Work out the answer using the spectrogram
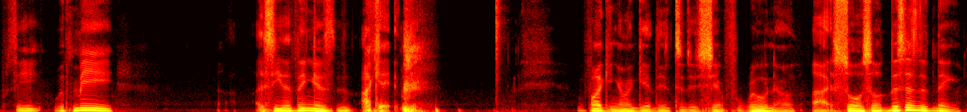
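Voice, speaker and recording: A man's voice: mid-range voice, measured pace, long pauses, warm tone, no room sound, clean studio sound. A young man from Africa co-hosting a casual chat, talking in slangy, profane rambles. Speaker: podcast co-host.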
